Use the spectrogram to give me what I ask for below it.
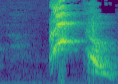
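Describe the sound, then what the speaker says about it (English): A young child fakes sneezing up close: two quick, loud, breathy sneeze bursts, the first sharper and the second lower and drawn out, after a brief quiet lead-in. "How come you're sneezing?"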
